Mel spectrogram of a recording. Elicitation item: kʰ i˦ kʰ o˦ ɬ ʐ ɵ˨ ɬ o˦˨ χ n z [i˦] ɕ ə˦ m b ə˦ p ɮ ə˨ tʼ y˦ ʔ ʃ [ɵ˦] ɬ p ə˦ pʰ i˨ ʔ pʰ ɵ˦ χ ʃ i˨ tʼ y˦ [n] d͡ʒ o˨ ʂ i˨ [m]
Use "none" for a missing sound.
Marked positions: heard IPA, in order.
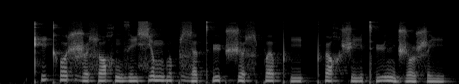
i˨, ɵ˦, n, none

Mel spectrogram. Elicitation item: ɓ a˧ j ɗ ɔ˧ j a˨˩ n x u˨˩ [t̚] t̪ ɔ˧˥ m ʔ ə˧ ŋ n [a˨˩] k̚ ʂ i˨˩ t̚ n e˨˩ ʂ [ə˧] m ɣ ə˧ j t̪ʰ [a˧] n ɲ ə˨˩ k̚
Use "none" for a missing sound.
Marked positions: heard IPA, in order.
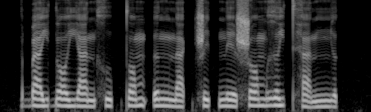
p̚, a˨˩, ɔ˧, a˨˩˨

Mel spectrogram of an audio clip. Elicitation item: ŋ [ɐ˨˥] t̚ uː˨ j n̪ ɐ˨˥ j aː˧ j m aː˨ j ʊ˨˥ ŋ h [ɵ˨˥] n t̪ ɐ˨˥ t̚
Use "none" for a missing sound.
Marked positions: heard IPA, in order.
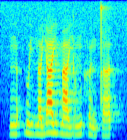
ɐ˨˥, ɵ˨˩

